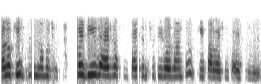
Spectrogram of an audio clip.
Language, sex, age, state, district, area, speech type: Kashmiri, female, 30-45, Jammu and Kashmir, Ganderbal, rural, conversation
